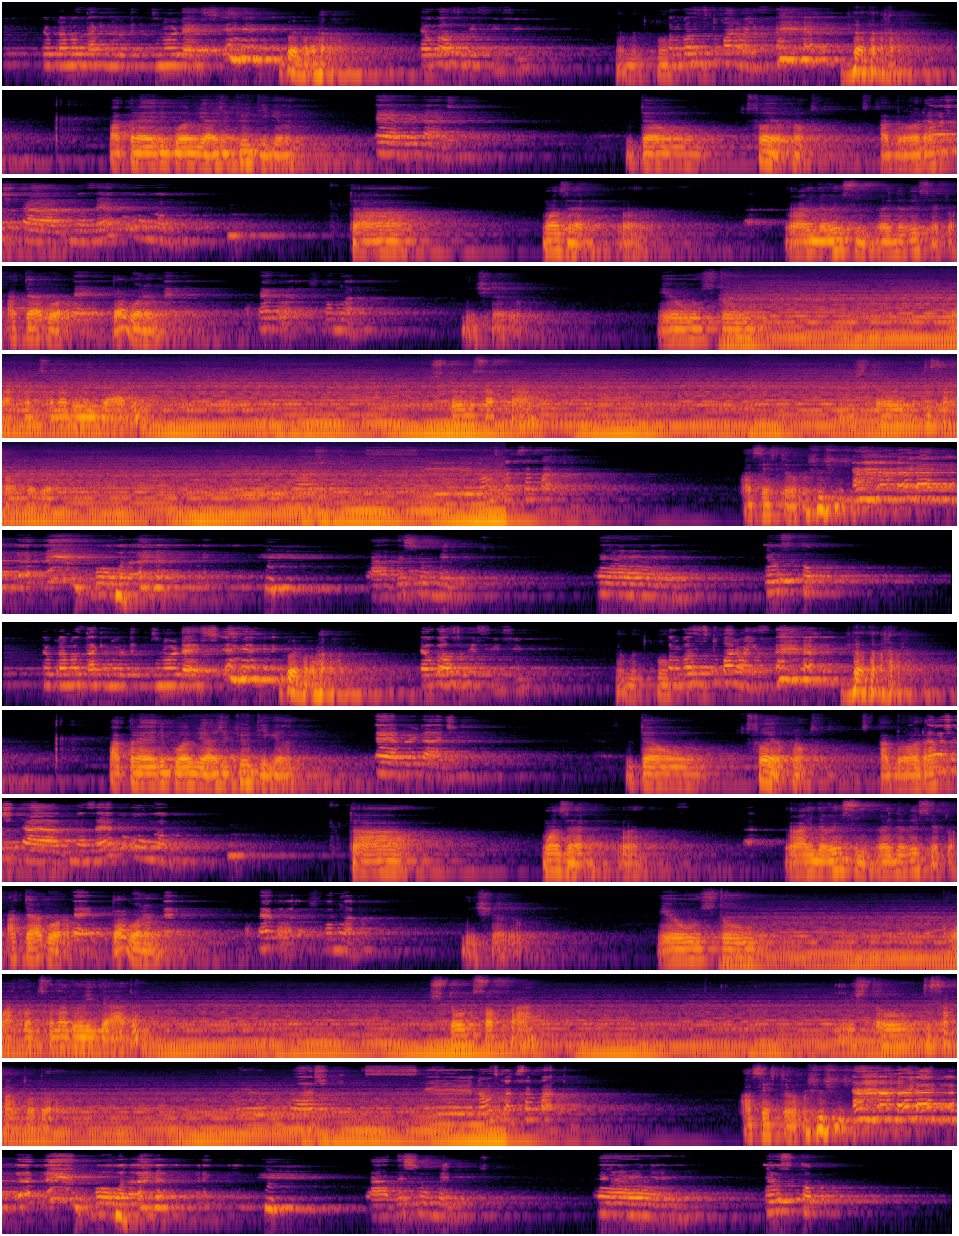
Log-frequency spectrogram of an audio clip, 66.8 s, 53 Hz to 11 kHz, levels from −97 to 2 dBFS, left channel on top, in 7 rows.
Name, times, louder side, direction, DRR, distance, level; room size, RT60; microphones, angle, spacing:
voice 1, 0.4-2.8 4.2-5.3 6.6-8.3 13.3-14.2 18.8-21.0 21.3-21.5 26.5-26.6 29.4-29.5 30.3-30.4 31.2-32.2 41.0-41.2 50.0-53.5 56.2-59.0 59.3-60.2 60.9-61.8 63.2-64.1 64.9-65.4, right 3 dB, 60° right, 6 dB, 2.3 m, -29 dB
voice 2, 2.8-3.4 6.1-6.7 8.5-9.1 10.6-12.5 15.8-16.6 17.0-17.6 18.3-18.9 22.6-23.2 24.5-25.5 26.9-29.3 29.7-30.3 33.2-33.9 35.2-36.3 38.1-39.6 42.5-43.6 46.5-48.3 55.1-56.2 58.4-58.6 59.9-60.1, right 1 dB, 45° right, 7 dB, 0.8 m, -26 dB
sound 1, 35.8-52.8, left 3 dB, 55° left, 0.6 m, -29 dB
26.0 x 21.5 x 8.3 m, 2.2 s
head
